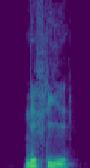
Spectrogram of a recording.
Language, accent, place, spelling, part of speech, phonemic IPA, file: French, France, Lyon, néflier, noun, /ne.fli.je/, LL-Q150 (fra)-néflier.wav
- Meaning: medlar (tree)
